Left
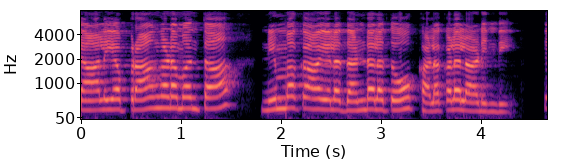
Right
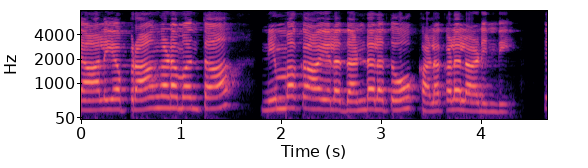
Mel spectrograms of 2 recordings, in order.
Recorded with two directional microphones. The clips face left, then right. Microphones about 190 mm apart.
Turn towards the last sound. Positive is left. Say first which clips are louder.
# left 3 dB
turn(degrees=35)  # may be behind; listen again after turning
